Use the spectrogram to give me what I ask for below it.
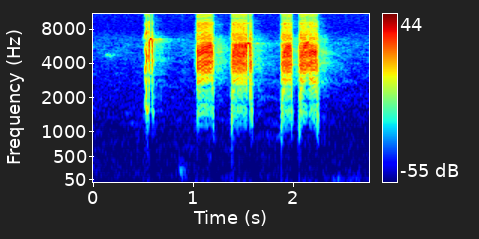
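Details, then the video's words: Black francolin (kala teetar) giving its harsh, grating call: a short opening note, then two loud paired bursts of rasping notes, each pair about a second apart, in otherwise quiet surroundings. "Kala Teetar ki awaz | Black Francolin ki voice"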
